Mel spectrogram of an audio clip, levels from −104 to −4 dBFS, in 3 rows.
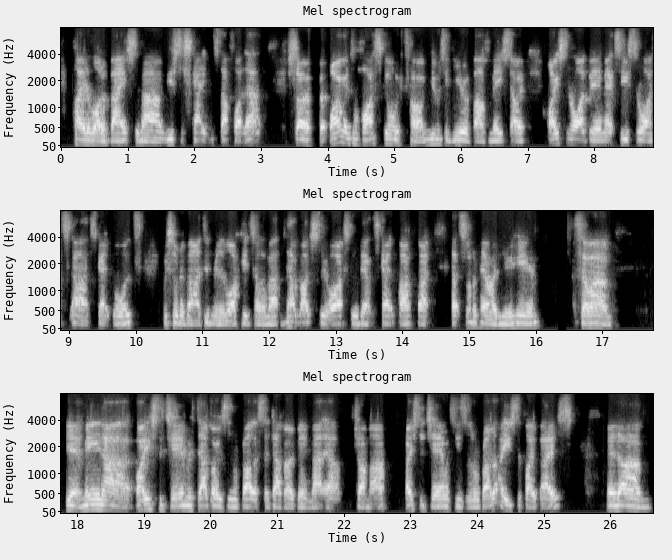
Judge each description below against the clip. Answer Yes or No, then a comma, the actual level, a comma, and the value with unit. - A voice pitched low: Yes, very low, 95 Hz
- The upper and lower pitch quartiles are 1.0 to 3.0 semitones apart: No, average, 3.6 semitones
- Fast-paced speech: Yes, fast, 230 wpm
